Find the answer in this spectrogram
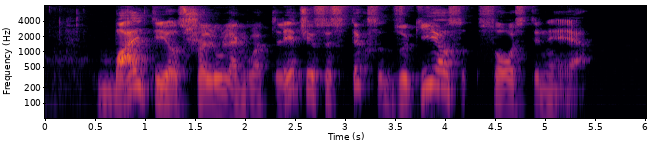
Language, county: Lithuanian, Panevėžys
